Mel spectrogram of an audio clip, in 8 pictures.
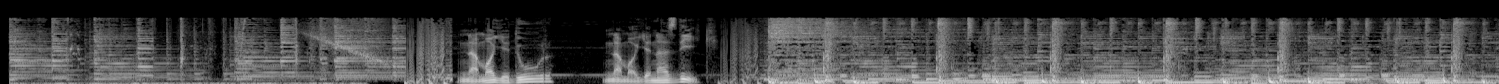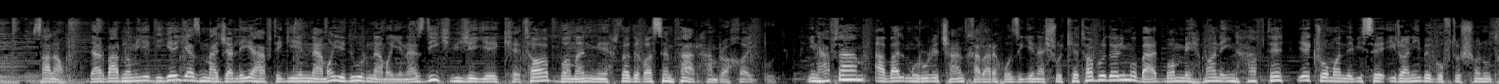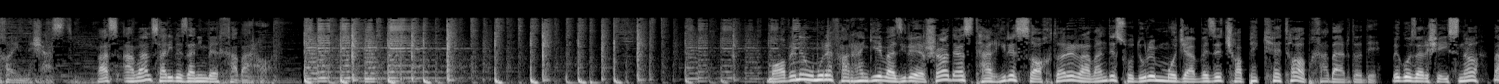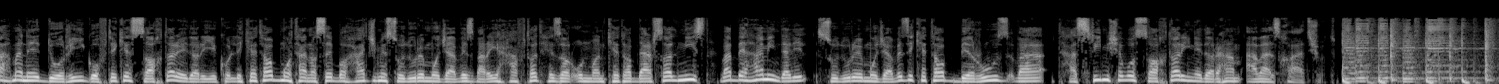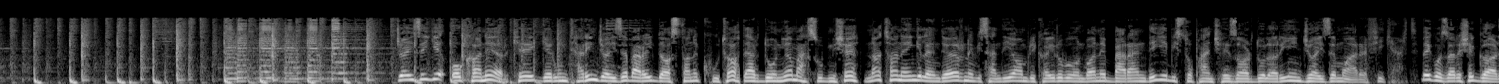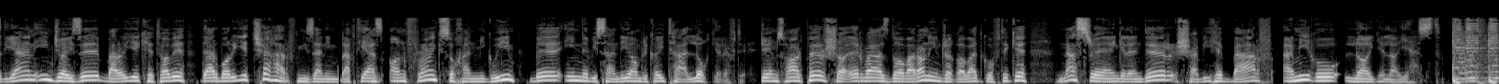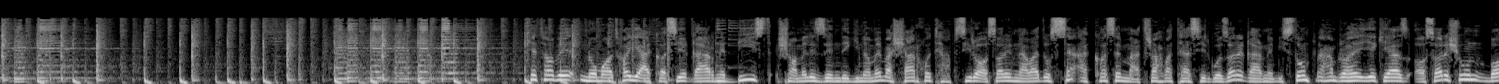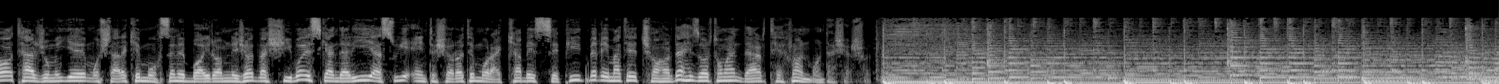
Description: برنامه رادیویی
